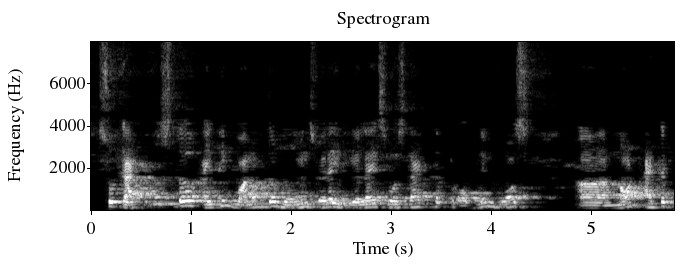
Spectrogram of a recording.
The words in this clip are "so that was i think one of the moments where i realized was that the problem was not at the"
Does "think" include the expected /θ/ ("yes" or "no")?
no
